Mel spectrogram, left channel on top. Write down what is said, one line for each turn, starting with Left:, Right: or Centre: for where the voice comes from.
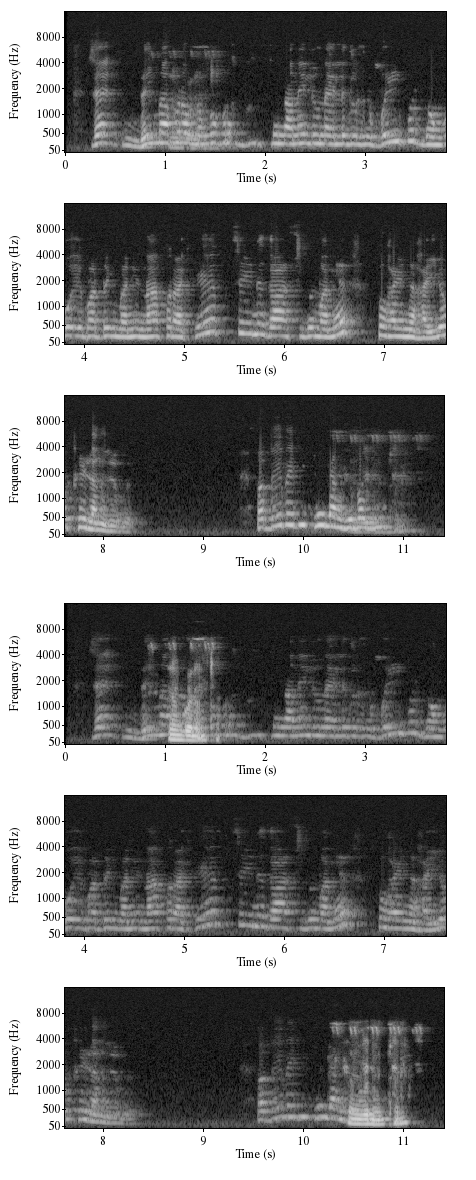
Left: जाय दैमाफोराव
Right: नंगौ
Left: दंग'फोराव
Right: नोंथां
Left: बिदि बिस लुनानै लोगो लोगो बैफोर दंग' एबा दैमानि नाफोरा खेबसेयैनो गासिबो माने सहायनो हायियाव थैलांजोबो। दा बेबायदि थैलांजोबबा
Right: नंगौ नोंथां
